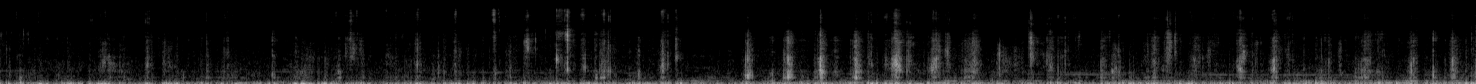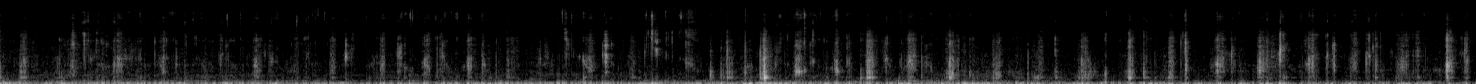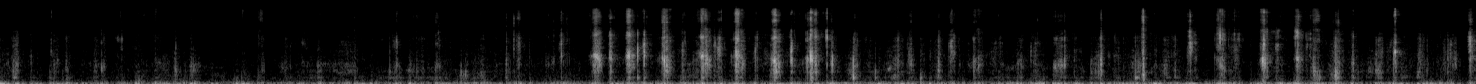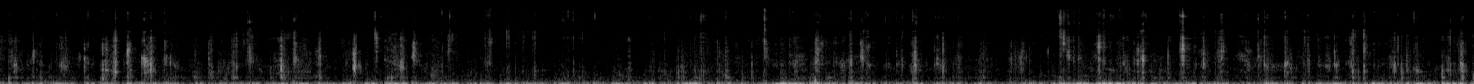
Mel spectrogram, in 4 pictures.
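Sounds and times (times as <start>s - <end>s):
crunchy chewing: 0.0s - 59.0s.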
